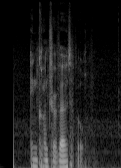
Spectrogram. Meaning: Not capable of being denied, challenged, or disputed; closed to questioning
- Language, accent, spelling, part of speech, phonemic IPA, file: English, UK, incontrovertible, adjective, /ˌɪŋ.kɒn.tɹəˈvɜː.təbl̩/, En-uk-incontrovertible.ogg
